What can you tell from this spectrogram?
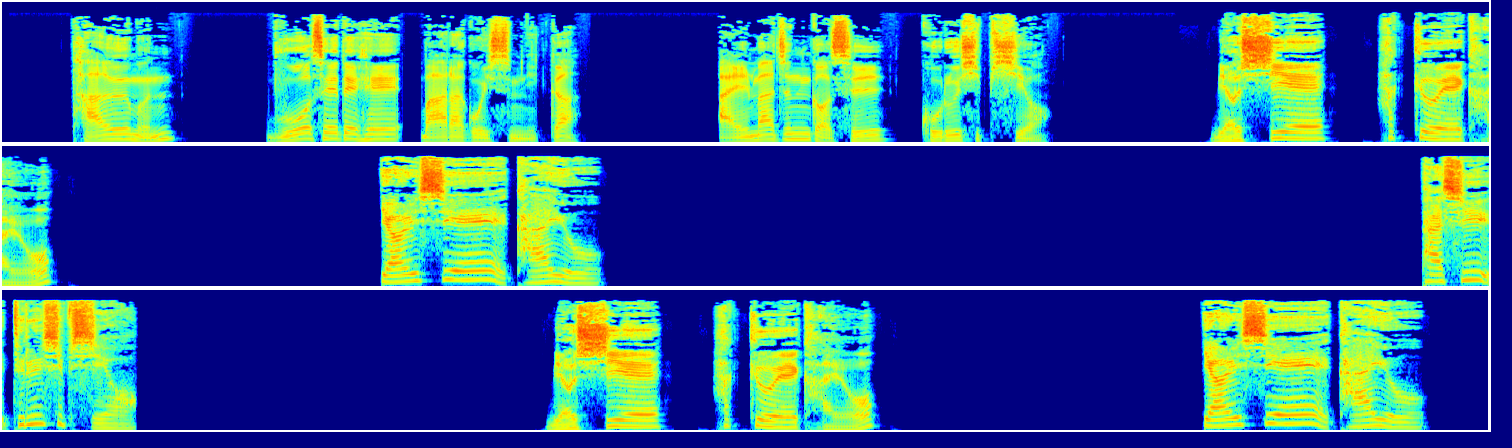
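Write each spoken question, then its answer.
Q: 다음은 무엇에 대해 말하고 있습니까? 알맞은 것을 고르십시오.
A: 시간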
